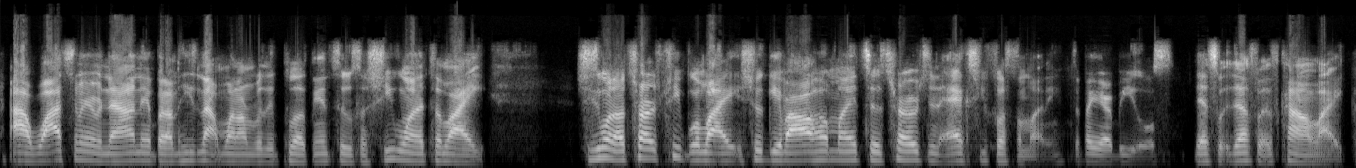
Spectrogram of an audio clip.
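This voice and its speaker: A man's voice: fairly high pitch, fairly even intonation, quick pace, bright, forceful tone, dry recording. A man in his forties talking earnestly on a livestream, often asking listeners if they understand. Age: 40s. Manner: earnest, preachy, keeps asking if you understand. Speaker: livestream host. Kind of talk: casual livestream talk.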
